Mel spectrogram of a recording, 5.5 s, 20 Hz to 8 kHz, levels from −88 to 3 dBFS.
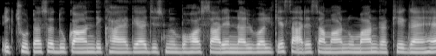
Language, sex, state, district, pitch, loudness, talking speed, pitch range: Hindi, female, Haryana, Rohtak, 175 Hz, -18 LUFS, 210 wpm, 170-180 Hz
